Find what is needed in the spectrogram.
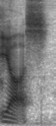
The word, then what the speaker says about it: EOS: So the Canon people, I did an interview with them and they were like, it's pronounced EOS. – Oh. – I'm like, that sounds kind of dorky. I'm not going to call it EOS.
